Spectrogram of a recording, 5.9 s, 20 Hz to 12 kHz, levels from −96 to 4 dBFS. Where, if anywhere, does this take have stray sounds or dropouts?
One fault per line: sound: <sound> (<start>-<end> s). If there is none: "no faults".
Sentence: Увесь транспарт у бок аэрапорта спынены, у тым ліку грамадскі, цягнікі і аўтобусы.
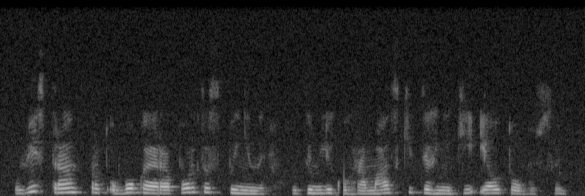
sound: dropout (3.4-3.4 s)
